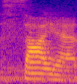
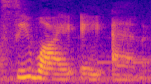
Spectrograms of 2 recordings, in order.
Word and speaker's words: Cyan: shorter four-letter name here and that's the name cyan spell c-y-a-n cyan with the nickname of Psy I'm very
